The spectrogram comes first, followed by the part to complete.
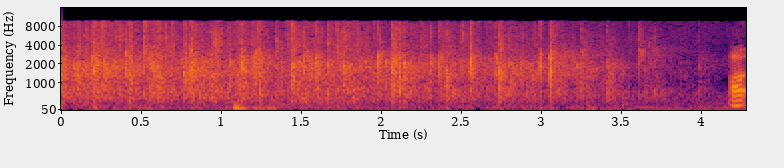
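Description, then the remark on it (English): An audience claps steadily for the preacher, a dense patter of many hands at moderate volume, trailing off near the end as a single louder burst cuts in. “I say this and not to thank you for that applause.”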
